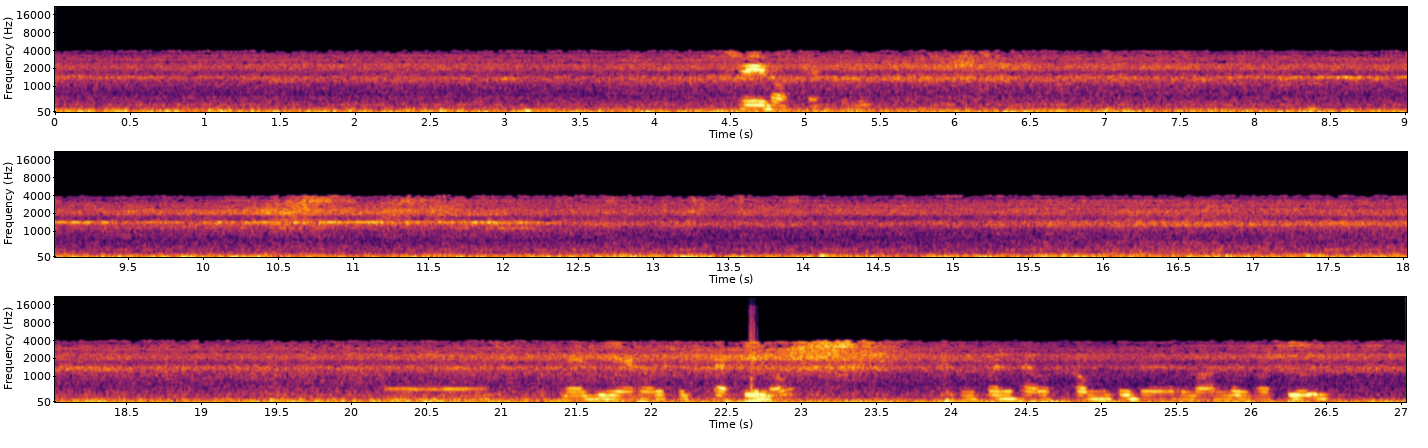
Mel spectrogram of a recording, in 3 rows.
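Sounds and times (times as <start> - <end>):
road noise: 0.0 - 27.0
wind rumble on microphone: 0.0 - 27.0.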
